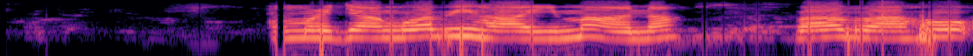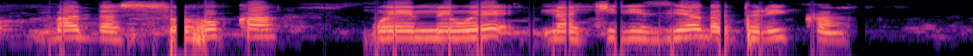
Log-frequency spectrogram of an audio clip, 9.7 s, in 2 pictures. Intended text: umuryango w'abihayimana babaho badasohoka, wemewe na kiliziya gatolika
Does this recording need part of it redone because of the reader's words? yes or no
no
